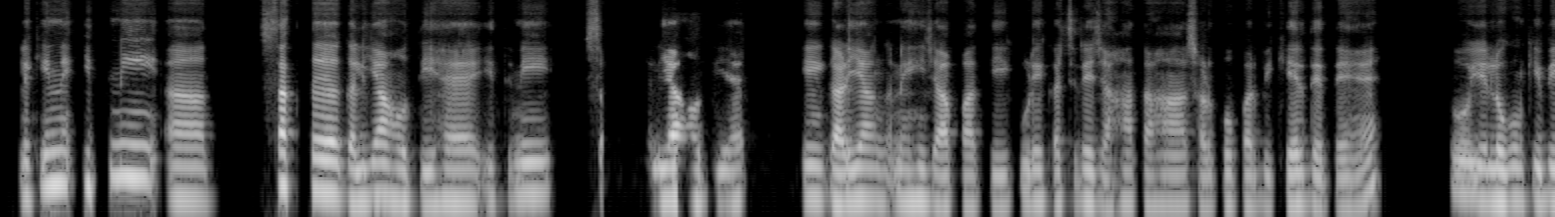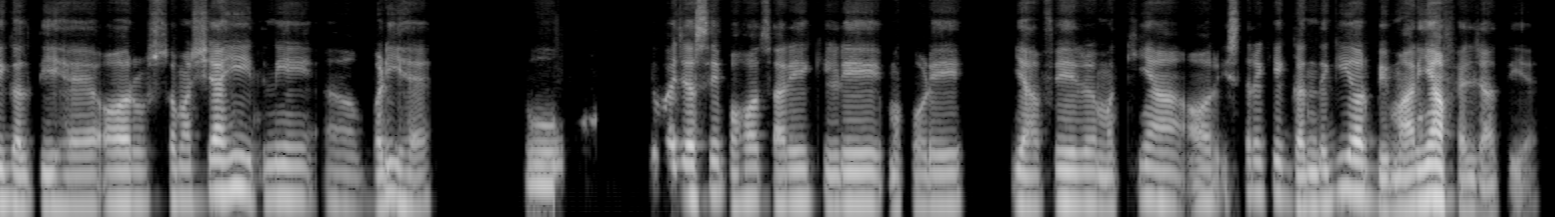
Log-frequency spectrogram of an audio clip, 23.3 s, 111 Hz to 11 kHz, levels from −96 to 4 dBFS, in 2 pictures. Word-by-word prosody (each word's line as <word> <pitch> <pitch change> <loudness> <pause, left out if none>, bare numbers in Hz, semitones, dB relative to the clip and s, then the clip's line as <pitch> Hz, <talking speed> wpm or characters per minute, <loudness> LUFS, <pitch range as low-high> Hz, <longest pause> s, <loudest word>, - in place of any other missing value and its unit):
लेकिन 215 +6 +3 0.2
इतनी 260 +3 +3
अ, 160 -1 +1 0.4
सख्त 220 -2 +6 0.3
गलियाँ 165 +3 +3
होती 150 -1 -2
हैं 150 0 0
इतनी 175 +3 -2 0.3
सख्त - - -16
गलियाँ 155 0 +7
होती 150 -1 -5
हैं, 155 - -5 0.4
कि 165 -1 -1
गाड़ियाँ 150 +2 +3
ग 145 - -10
नहीं 150 0 -1
जा 135 -2 +1
पाती, 135 0 -6
कूड़े-कचरे 150 0 -4
जहाँ-तहाँ 135 0 -6
सड़कों 135 +1 -7
पर 135 -1 -3
बिखेर 140 +1 -2
देते 125 -2 -5
हैं। 165 - -5 0.5
तो 90 -1 -1
ये 155 - +1
लोगों 155 +1 +3
की 155 0 -2
भी 150 0 +1
गलती 140 -1 -1
है 135 0 -4
और 145 0 +1
समस्या 160 +4 0
ही 200 +2 +3
इतनी 165 -1 -3 0.3
अ, - - -14 0.3
बड़ी 160 +4 0
है, 140 0 -5 0.7
तो 110 -1 -1 0.7
की - - -10
वजह 170 0 +4
से 175 +2 -2
बहुत 160 +2 -3
सारे 150 +1 -1
कीड़े-मकोड़े 140 -1 -3 0.4
या 135 -2 +1
फिर 145 -1 +1
मक्खियाँ 145 +3 -4 0.3
और 155 - -4
इस - - -9
तरह 180 -1 -5
की 175 +1 -4
गँदगी 150 +6 0
और 180 -2 +8
बीमारियाँ 140 +5 +7
फैल 125 - -5
जाती 105 +1 -8
हैं। - - -19
150 Hz, 150 wpm, -25 LUFS, 140-160 Hz, 0.7 s, और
